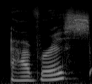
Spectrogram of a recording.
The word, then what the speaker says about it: Avarice: Today we're going to be playing a horror game called av-russ, I believe is how it's pronounced.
